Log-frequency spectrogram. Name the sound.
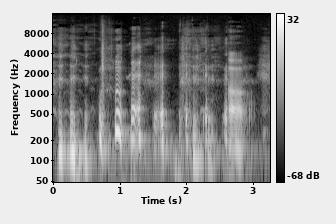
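throat clearing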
